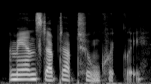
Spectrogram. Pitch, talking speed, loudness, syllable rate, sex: 225 Hz, 275 wpm, -18 LUFS, 6.9 syllables/s, female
